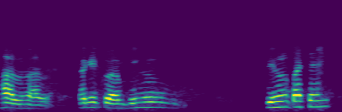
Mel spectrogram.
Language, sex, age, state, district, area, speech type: Assamese, male, 18-30, Assam, Sonitpur, rural, conversation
